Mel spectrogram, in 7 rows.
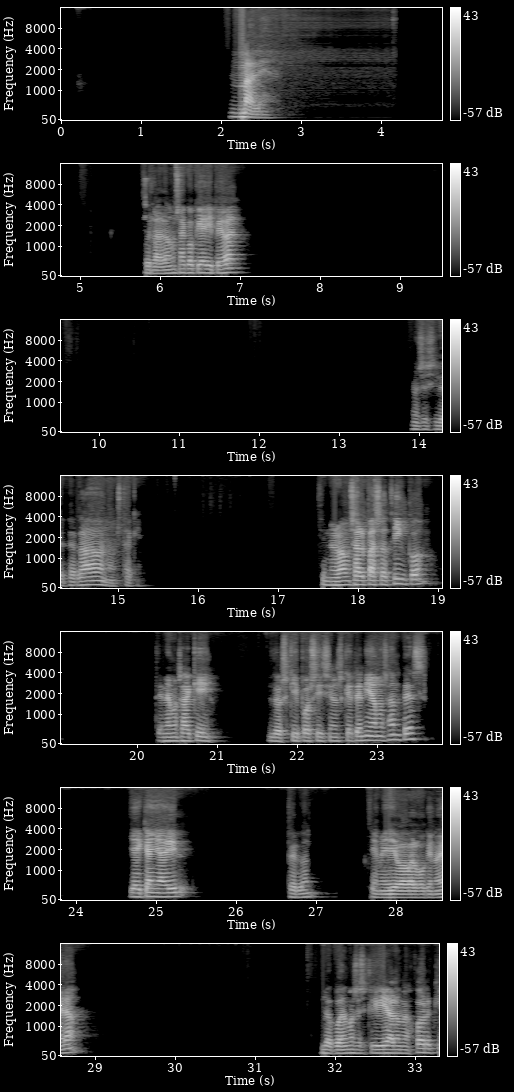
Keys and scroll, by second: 23.7 ctrl+v, 27.2 ctrl+z.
